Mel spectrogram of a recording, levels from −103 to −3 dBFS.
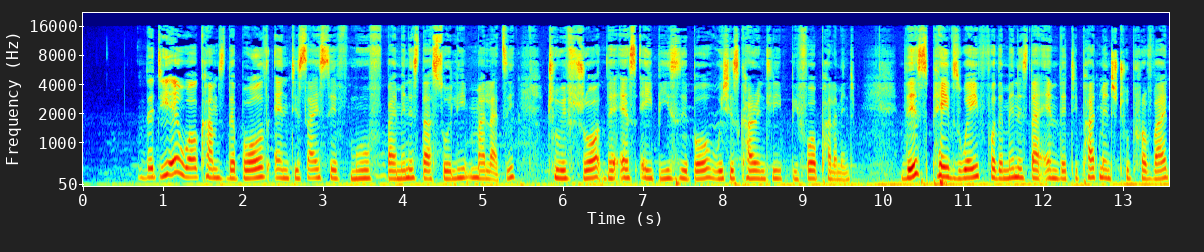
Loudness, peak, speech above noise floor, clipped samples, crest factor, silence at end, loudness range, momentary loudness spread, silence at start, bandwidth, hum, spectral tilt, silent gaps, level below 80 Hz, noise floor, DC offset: -20 LUFS; -2 dBFS; 30 dB; under 0.1%; 20 dB; 0 s; 2 LU; 10 LU; 0.7 s; 16.5 kHz; none; -3.5 dB/octave; none; -38 dBFS; -50 dBFS; under 0.1%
